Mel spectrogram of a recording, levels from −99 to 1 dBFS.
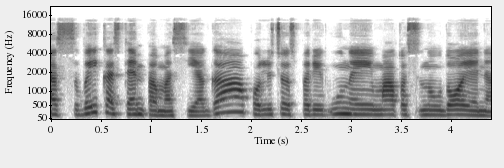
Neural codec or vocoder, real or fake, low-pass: none; real; 14.4 kHz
